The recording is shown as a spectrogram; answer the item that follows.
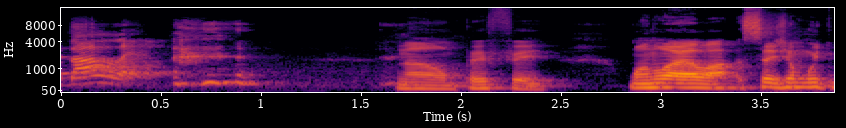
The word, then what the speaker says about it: Dalé: Muita gente fala Dalé. Dali, mas é Dalé.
